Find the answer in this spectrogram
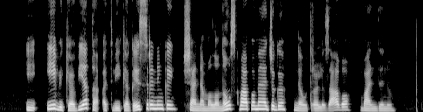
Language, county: Lithuanian, Kaunas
